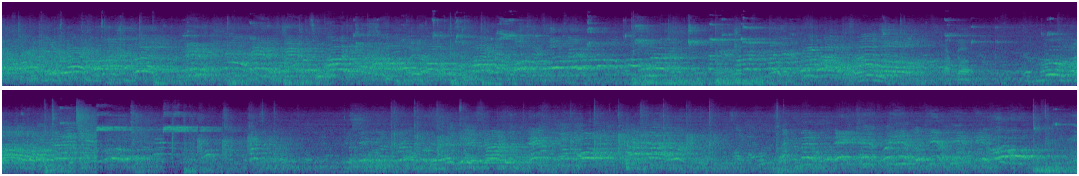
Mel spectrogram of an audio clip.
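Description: Sneakers squeak on the hardwood court.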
